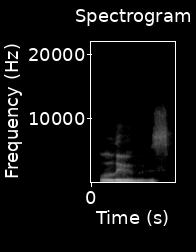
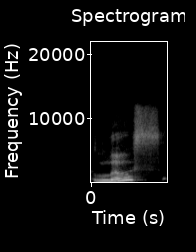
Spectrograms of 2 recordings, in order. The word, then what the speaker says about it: lose: these right um so make sure you understand the pronunciation lose lose it's not loose and it's not loose okay it's lose Z okay this s sounds like a z lose lose so what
